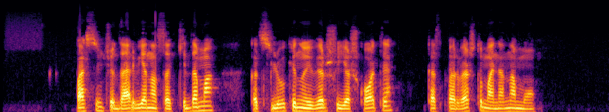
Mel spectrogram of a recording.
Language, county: Lithuanian, Vilnius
